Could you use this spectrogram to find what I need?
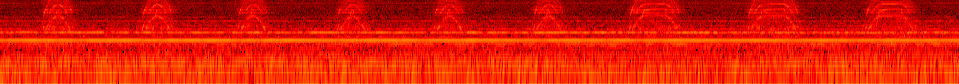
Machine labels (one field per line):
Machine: slide rail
